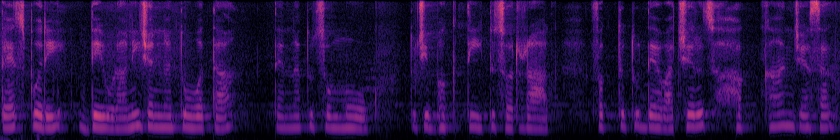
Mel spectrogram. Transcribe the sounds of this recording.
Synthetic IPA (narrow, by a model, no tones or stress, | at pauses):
t̪ɛt͡spəɾid̪eʋɽãniːd͡ʑɛnːat̪ũʋət̪a | t̪ɛnːat̪ut͡sɔmoɡ | t̪ut͡ɕibʱəkt̪it̪ut͡sɔɾaɡ | fəkt̪ət̪ũd̪ɛʋat͡ɕeɾət͡shəkːãnd͡ʑɛsa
